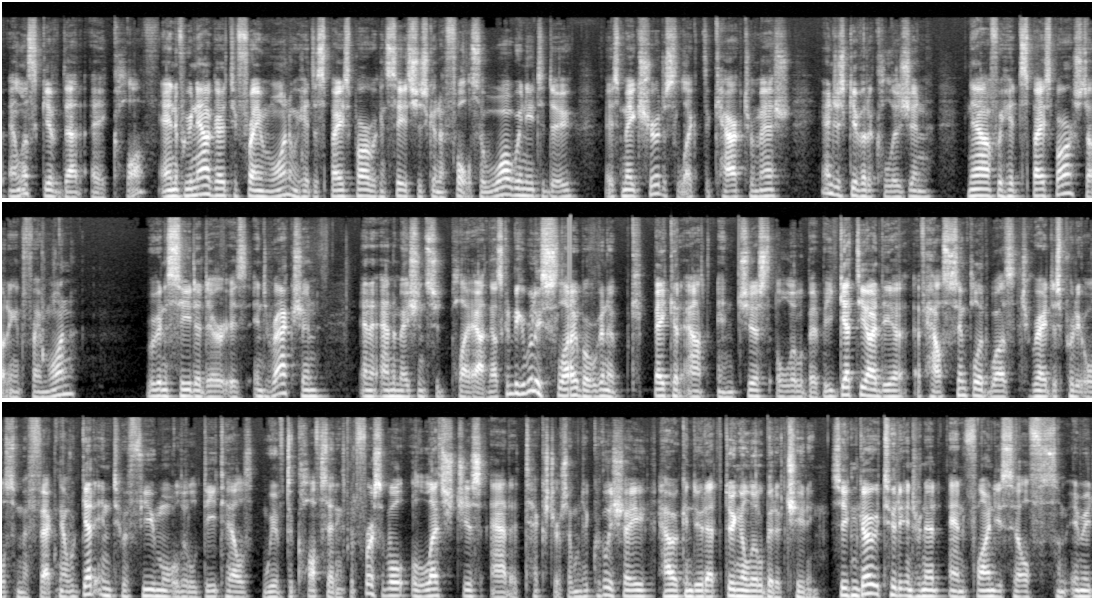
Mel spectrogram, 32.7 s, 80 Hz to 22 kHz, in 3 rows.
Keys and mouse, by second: 1.3 click, 1.5 middle click, 2.9 space, 4.5 space, 5.4 shift+Left, 6.6 drag, 8.4 click, 11.3 space, 22.4 space, 25.3 shift+Left.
